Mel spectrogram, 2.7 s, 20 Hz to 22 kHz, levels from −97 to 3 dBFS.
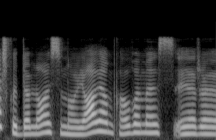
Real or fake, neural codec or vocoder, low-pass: fake; codec, 16 kHz, 1 kbps, FunCodec, trained on Chinese and English, 50 frames a second; 7.2 kHz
